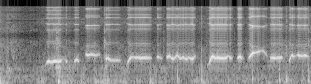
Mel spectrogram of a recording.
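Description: Whistling of a wandering tune that starts about a second in: short phrases of held, wavering notes with brief gaps between them. Soft, irregular knocks sound underneath.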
